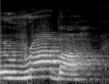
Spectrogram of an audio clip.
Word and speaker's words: rubber: لا ننطق الـ R في الأخير, نقول a rubber.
